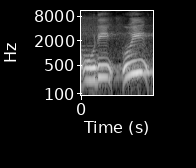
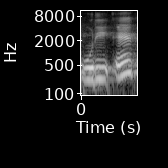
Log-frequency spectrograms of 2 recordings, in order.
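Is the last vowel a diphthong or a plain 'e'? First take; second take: diphthong; plain e. First: The last vowel is the diphthong 'ui'. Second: The last vowel is a plain 'e'. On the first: "원칙으로는 이중모음 의" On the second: "에로 발음하는 것도 허용한다"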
